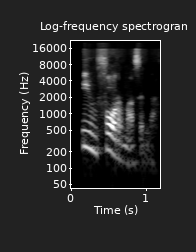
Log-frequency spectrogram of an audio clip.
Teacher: Sobre esdrújula, llamada también superproparoxítona. El acento recae en la trasantepenúltima sílaba.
